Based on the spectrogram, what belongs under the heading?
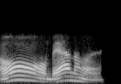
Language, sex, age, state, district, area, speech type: Assamese, male, 18-30, Assam, Majuli, rural, conversation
